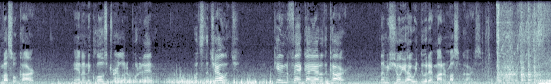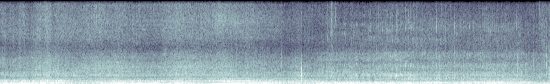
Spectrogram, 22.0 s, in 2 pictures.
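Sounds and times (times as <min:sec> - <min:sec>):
car engine revving: 0:10.0 - 0:22.0.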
